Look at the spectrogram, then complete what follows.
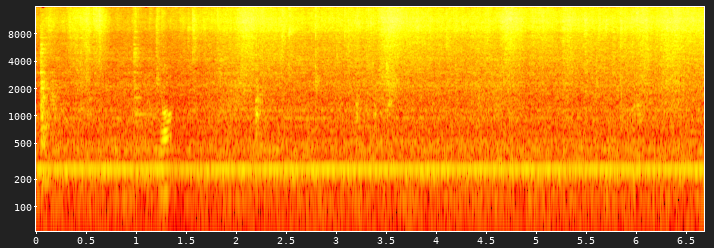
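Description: A steady low machine hum, as from a fan or appliance motor, with a brief faint sound about a second in.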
